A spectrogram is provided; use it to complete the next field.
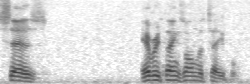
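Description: Here a man talks with an Alabama accent at a fairly high pitch. His pace is moderate and his intonation lively. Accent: Southern US (Alabama). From US South, Alabama. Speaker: prophet preacher. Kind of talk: sermon. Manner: animated.

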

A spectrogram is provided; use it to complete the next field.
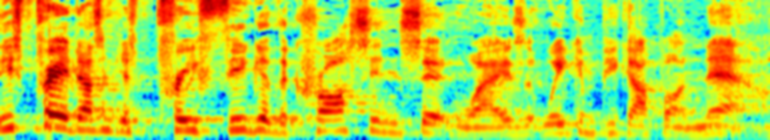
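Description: A man's voice with audible room echo. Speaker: preacher. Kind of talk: sermon.

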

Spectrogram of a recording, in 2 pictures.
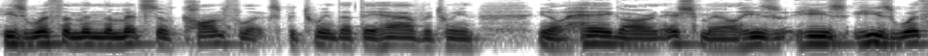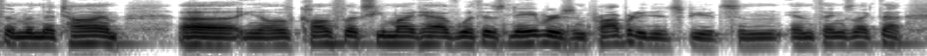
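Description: A man speaks in an unremarkable speaking voice, medium in pitch and fairly quick. His intonation stays fairly even over a very clean recording with a silent background. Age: 50s. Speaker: pastor. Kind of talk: sermon.

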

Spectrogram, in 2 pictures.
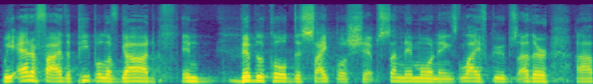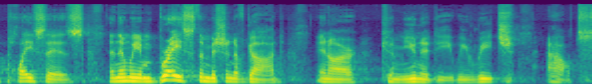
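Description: Talking at a moderate pace, a man has a fairly high pitch with ordinary variation. The recording is very clean, with a silent background. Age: 40s. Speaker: pastor. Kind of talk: sermon. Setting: church. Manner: halting.

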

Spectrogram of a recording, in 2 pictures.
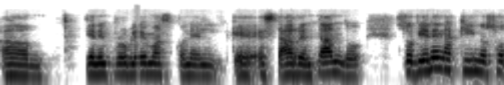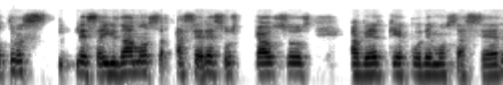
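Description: A woman's medium-pitched voice with a non-native accent, dark and mellow in tone, with fairly even intonation and a very slow pace. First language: English (speaking Spanish). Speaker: nonprofit executive director. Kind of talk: radio interview. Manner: halting.

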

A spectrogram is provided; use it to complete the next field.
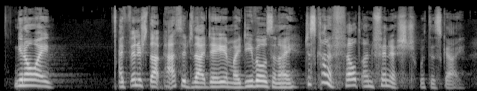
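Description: Quick-paced and fairly high in pitch, a woman with a Canadian accent talks in an unremarkable speaking voice with ordinary pitch variation, the sound dry and close with no echo. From Ontario, Canada. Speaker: women's ministry director, guest speaker. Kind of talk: sermon. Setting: church.

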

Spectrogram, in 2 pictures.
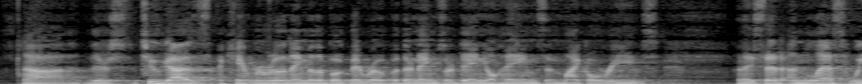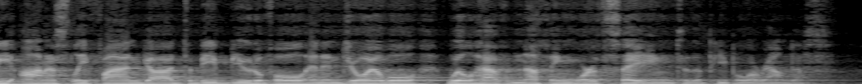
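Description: A man speaks at a medium pitch and a fairly quick pace, his intonation fairly even, with noticeable background noise behind him. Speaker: pastor. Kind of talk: sermon. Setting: church. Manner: loud.

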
